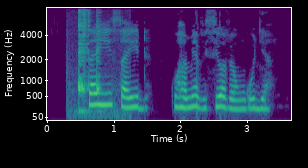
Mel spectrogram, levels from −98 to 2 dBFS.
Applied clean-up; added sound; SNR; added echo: none; Fart; 0 dB; none.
